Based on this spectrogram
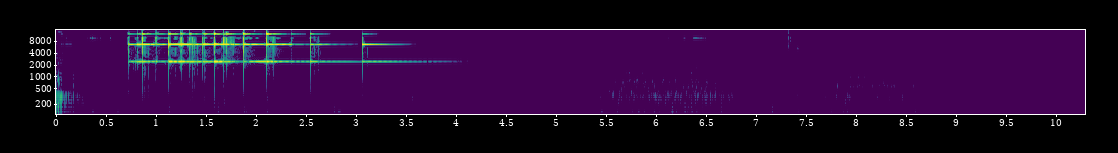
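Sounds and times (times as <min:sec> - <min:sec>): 
small meditation bell ringing: 0:00.7 - 0:04.4.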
